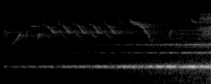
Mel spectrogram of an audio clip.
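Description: Rapid bird-like chirps, several a second, over a steady held tone that fades in and grows louder: the opening of a background music track.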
